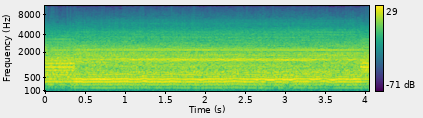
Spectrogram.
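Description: A steady pitched tone with several overtones, heard over CB radio reception with a hiss of static. It starts about half a second in and holds unchanged for about three and a half seconds.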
